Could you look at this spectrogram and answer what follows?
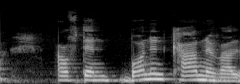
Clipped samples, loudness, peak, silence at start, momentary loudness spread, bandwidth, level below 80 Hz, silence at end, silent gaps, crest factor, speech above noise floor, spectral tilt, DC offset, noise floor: under 0.1%; -17 LUFS; -4 dBFS; 0 s; 16 LU; 12 kHz; -62 dBFS; 0 s; none; 14 dB; 23 dB; -7 dB/octave; under 0.1%; -39 dBFS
